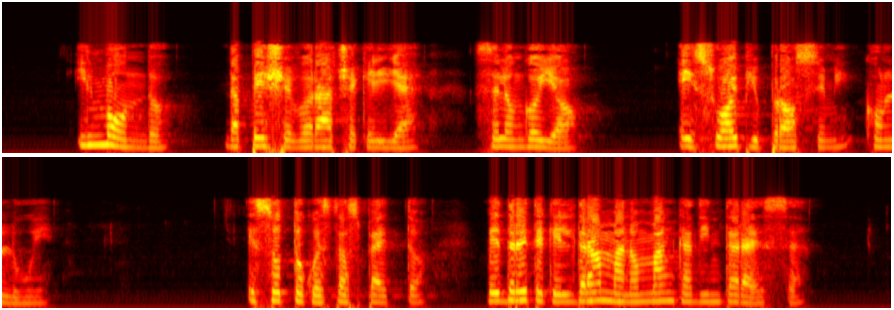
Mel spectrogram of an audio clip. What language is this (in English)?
Italian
